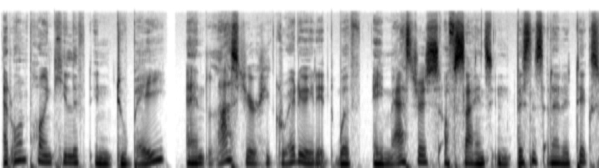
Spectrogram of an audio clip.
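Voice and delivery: upbeat host reading a prepared intro; host's scripted welcome over music; podcast intro read. Acted. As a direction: announce the show like a radio host.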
